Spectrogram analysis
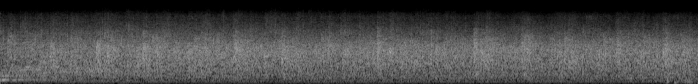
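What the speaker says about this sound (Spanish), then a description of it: "Dele un aplauso a la gloria de Dios." Steady applause from a church congregation during a sermon, a broad continuous patter of many hands at moderate level lasting several seconds, with a low hum beneath and no talking.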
